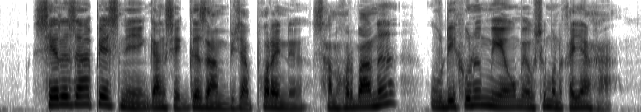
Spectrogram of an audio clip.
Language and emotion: Bodo, disgusted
